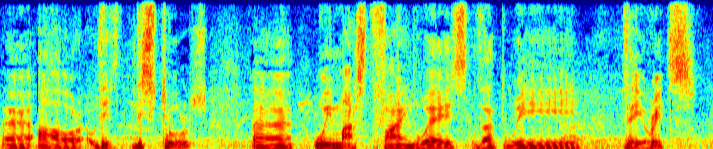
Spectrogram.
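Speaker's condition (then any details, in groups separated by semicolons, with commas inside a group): No condition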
